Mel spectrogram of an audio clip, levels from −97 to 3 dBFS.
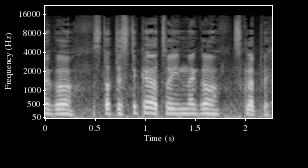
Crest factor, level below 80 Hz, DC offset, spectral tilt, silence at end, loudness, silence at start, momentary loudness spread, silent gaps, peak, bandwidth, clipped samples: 14 dB; -40 dBFS; under 0.1%; -6 dB/octave; 0 s; -18 LUFS; 0 s; 5 LU; none; -4 dBFS; 15.5 kHz; under 0.1%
